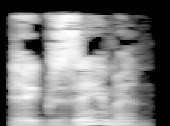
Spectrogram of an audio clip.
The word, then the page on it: examen: British English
